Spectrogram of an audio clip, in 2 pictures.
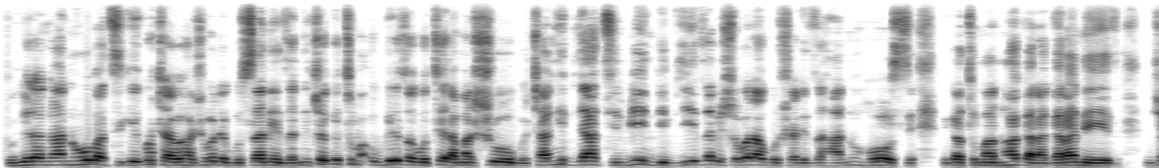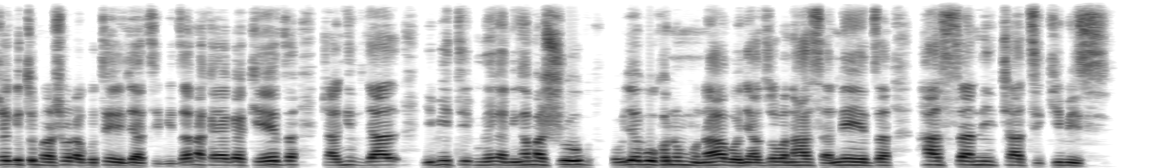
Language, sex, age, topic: Rundi, male, 36-49, education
